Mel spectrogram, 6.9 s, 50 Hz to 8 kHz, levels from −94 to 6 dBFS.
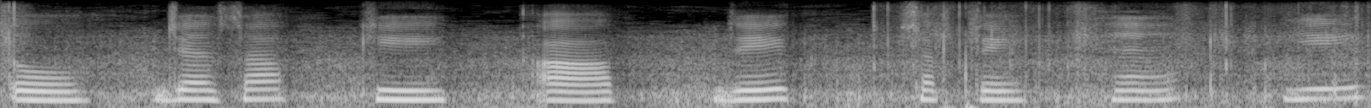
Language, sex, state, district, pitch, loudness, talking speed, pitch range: Hindi, female, Chandigarh, Chandigarh, 210 Hz, -16 LUFS, 70 wpm, 205-225 Hz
